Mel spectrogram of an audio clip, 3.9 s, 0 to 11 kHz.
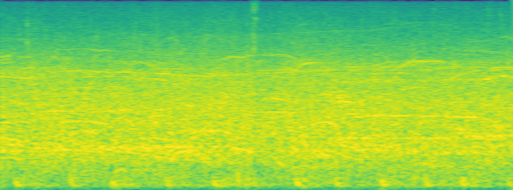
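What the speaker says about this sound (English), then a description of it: "let's just listen to this crowd applaud a champion team for a champion effort" A rugby league crowd gives a standing ovation to the champion Canberra team after a 66-4 win over Easts in 1990, a loud continuous roar of cheering and clapping that fills the stadium.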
